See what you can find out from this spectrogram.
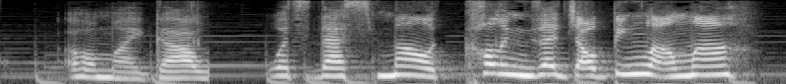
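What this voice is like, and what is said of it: Raised, loud voice. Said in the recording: “raising your voice”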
